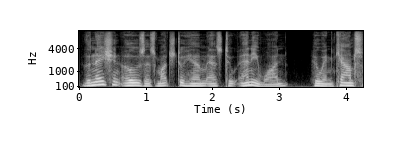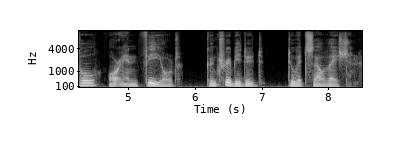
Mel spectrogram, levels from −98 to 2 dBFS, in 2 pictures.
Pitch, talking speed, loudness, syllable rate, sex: 130 Hz, 150 wpm, -17 LUFS, 4.2 syllables/s, male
